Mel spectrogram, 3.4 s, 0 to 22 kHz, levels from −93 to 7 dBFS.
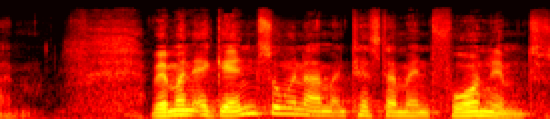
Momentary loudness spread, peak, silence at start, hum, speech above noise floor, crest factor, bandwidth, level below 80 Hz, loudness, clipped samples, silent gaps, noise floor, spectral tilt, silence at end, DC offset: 14 LU; -4 dBFS; 0 s; none; 27 dB; 18 dB; 15.5 kHz; -60 dBFS; -22 LUFS; under 0.1%; none; -49 dBFS; -6 dB/octave; 0 s; under 0.1%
